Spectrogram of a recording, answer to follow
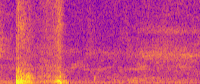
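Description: Two short rustles of a T-shirt being handled and turned over, both within the first second.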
